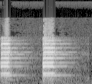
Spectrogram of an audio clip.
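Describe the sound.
Two loud car horn blasts from a vehicle with two horns. Each is a bright, steady tone that sounds alone, with a short first honk and a second honk close after it, both fading away.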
